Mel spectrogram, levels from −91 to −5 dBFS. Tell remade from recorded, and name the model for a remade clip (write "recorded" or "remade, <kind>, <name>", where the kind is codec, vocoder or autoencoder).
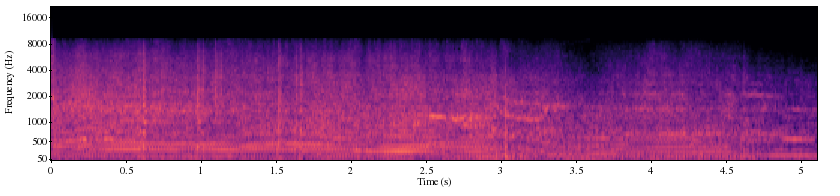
recorded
